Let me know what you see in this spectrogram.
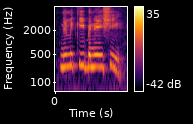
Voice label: "nimkii-bneshiinh" pronunciation; Aadsookaan related words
